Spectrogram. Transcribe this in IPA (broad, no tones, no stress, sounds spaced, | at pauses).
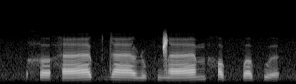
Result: x ʌ h æː kʷ d æː ɳ u kʷ ŋ͡ǁ æː m h ɒ kʷ p ʌ kʷ ə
